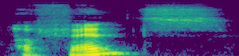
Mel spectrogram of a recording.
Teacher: Accent on the second syllable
